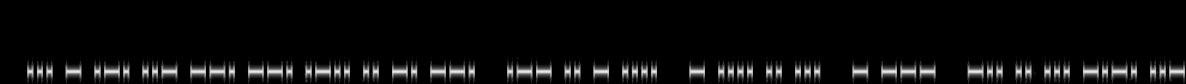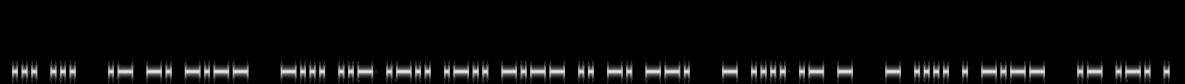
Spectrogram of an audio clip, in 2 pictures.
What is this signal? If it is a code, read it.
Morse code, heard as a keyed tone, about 25 wpm, 600 Hz. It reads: STRUGGLING WITH THIS TO DISCUSS ANY BULLYING THAT THEY ARE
